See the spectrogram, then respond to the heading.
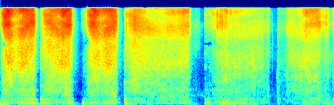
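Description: A round, flat, solid coiled jute or sisal rope placemat lying on carpet is brushed with small stiff-bristle scrubbing brushes, first a blue-handled brush and then a dark-backed one. Bright, hissy, scratchy bristle strokes rub across the rope in long passes, separated by brief quiet gaps.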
